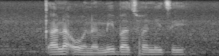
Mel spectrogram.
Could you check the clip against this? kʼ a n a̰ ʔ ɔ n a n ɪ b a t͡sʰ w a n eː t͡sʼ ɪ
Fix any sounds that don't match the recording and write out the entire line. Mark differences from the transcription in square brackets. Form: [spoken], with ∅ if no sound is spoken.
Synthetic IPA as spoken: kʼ a n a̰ ʔ ɔ n a [m] ɪ b a t͡sʰ w a n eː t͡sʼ ɪ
